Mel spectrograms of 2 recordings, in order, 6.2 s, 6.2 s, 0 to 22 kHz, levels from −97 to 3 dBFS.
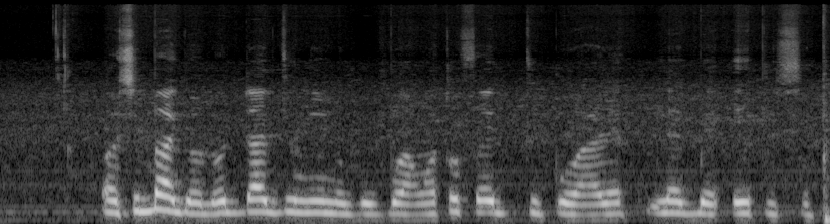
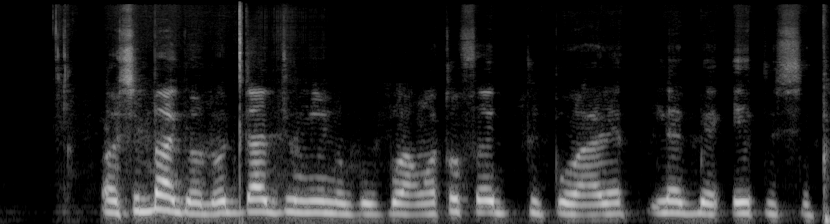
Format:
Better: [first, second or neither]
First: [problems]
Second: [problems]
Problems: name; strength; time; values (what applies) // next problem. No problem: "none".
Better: first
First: none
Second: noise reduction (neural mask model DeepFilterNet 3)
